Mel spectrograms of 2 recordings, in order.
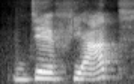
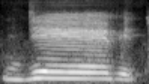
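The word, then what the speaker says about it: девять: Nah, ini bacanya bukan jeviat, bukan. Ini bacanya jevit, jevit.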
